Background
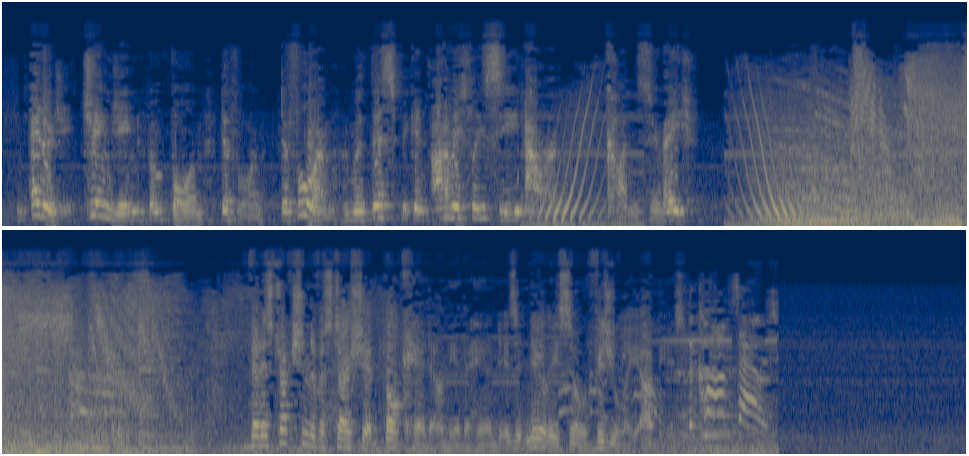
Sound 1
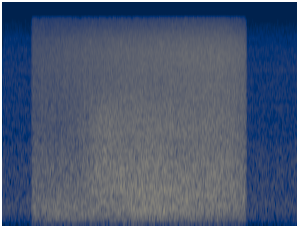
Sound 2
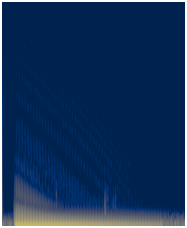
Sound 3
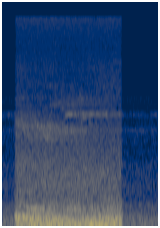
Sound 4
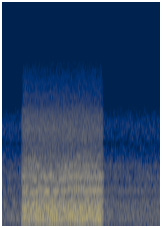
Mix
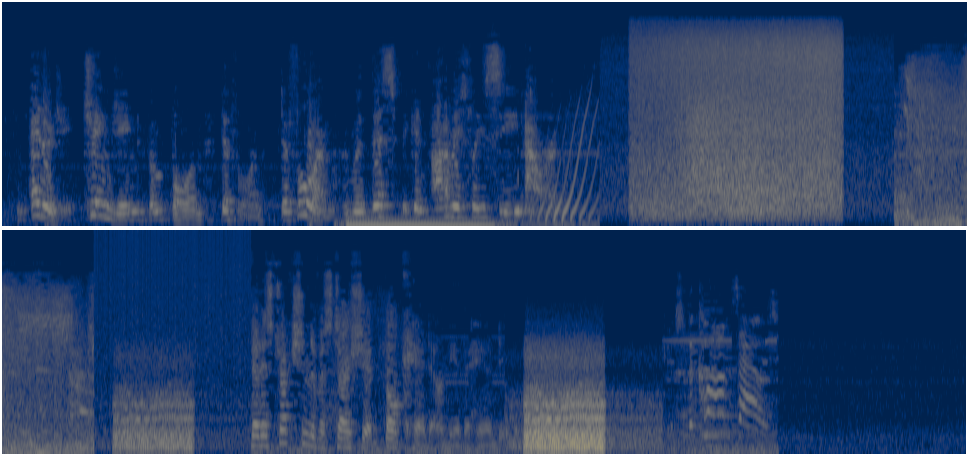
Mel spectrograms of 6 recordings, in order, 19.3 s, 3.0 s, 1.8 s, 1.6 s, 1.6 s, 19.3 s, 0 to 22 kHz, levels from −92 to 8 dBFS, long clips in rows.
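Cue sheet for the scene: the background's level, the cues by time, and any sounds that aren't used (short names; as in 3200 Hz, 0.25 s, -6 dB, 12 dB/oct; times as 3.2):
background -17 dB
3.32 add 2 -17 dB + compressor 4:1, threshold -30 dBFS
5.97 replace with 1 -6 dB + limiter -25 dBFS
10.56 replace with 4 -18 dB + switching spikes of -29 dBFS
14.67 replace with 4 -6.5 dB
not used: 3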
